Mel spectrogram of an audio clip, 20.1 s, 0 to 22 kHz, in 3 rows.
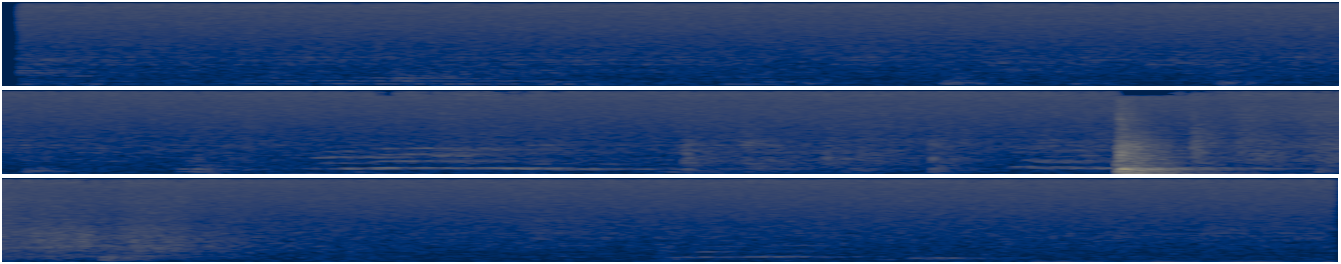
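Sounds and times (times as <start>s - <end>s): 
people talking in an abbey cloister: 0.1s - 14.7s, 16.6s - 19.2s
footsteps in an empty cloister: 3.8s - 15.1s
knock in an empty cloister: 12.2s - 13.1s.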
